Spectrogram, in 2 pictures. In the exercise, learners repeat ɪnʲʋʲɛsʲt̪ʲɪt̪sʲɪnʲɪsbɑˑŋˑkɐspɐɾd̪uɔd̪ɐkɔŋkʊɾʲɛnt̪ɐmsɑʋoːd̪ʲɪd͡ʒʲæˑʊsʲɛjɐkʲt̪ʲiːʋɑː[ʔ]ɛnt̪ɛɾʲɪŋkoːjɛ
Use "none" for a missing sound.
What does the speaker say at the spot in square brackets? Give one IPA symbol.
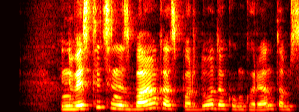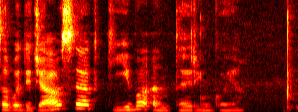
ʔ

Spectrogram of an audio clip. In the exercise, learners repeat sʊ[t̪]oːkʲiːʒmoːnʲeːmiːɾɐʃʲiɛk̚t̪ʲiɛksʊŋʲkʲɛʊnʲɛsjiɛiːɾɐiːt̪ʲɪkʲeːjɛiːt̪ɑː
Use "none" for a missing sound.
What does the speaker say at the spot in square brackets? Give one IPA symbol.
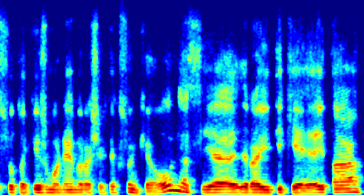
t̪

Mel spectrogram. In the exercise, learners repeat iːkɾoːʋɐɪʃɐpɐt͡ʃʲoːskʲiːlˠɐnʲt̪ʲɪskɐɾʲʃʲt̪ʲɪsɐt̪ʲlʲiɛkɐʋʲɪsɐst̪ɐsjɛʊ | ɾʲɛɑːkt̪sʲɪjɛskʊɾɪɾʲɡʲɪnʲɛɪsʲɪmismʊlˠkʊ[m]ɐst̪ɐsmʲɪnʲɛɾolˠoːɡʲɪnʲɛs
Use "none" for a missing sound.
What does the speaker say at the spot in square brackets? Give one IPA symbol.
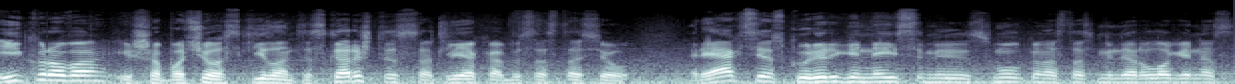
n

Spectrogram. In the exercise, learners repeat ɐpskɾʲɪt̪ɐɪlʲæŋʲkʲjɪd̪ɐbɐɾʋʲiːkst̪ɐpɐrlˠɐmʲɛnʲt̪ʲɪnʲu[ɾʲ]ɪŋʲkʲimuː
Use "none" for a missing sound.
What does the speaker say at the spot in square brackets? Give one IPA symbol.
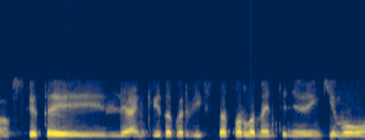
ɾʲ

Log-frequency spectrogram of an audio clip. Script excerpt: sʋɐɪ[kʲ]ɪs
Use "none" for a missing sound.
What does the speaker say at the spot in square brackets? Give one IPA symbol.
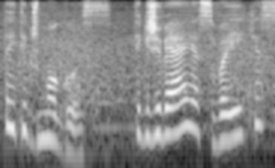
kʲ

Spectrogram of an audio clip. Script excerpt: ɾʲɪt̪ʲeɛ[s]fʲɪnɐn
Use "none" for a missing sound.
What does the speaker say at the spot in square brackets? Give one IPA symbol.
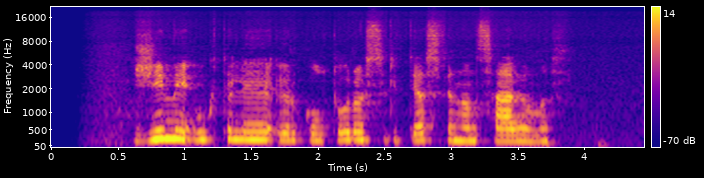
s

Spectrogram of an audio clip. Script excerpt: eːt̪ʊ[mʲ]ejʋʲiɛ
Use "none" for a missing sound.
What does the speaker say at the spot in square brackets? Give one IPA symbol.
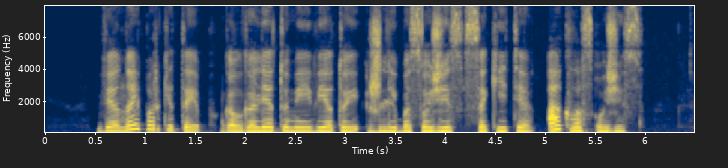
mʲ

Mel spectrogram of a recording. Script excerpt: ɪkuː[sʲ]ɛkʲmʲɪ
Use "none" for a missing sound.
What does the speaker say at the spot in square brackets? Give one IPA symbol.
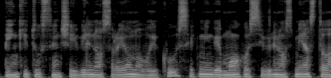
sʲ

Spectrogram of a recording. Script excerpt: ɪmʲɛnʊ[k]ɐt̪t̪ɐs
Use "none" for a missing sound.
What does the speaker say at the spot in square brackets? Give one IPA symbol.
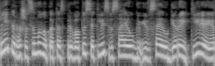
k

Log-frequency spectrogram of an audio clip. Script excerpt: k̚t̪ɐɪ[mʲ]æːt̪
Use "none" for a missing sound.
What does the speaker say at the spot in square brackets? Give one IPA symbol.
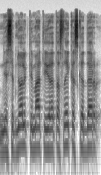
mʲ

